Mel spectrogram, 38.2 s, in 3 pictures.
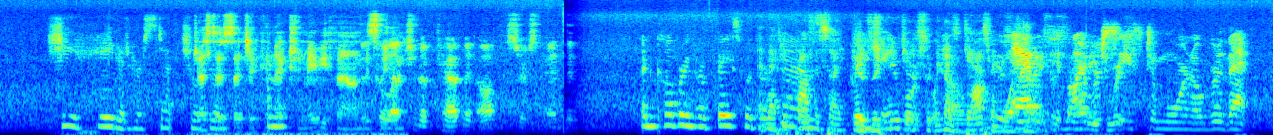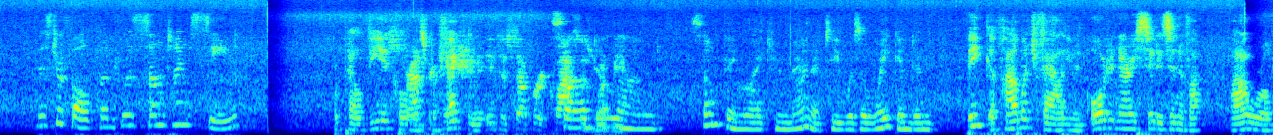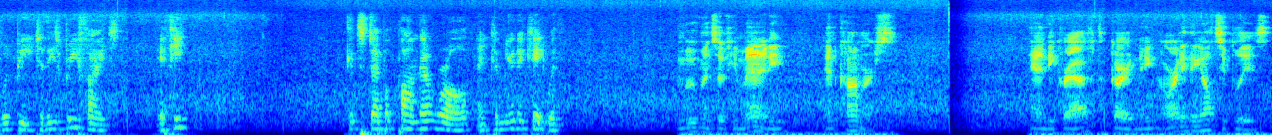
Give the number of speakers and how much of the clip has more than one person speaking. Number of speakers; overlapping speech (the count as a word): nine, about 19%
